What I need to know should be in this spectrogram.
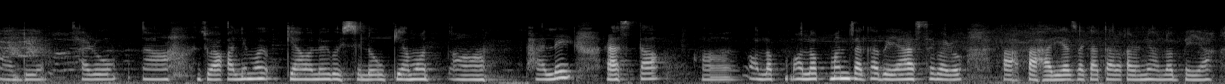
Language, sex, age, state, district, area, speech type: Assamese, female, 18-30, Assam, Barpeta, rural, spontaneous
